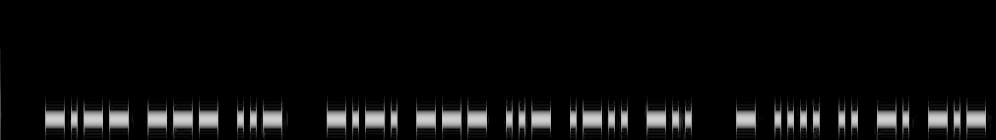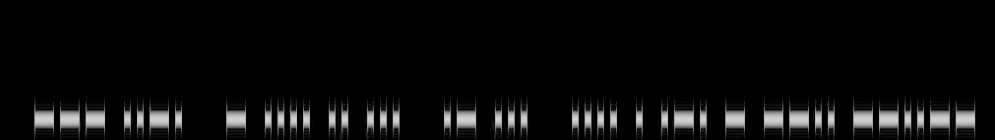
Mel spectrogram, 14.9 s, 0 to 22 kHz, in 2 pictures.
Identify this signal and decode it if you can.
Morse code, heard as a keyed tone, about 25 wpm, 600 Hz. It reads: YOU COULD THINK OF THIS AS HERTZ,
